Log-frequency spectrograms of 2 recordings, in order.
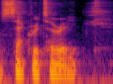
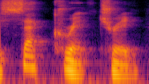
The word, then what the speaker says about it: secretary: this word secretary or secretary and they did now they would say that you pronounce it set crit tree so instead of being a schwa sound secre tree they're saying it should be secretary secretary secretary crook or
